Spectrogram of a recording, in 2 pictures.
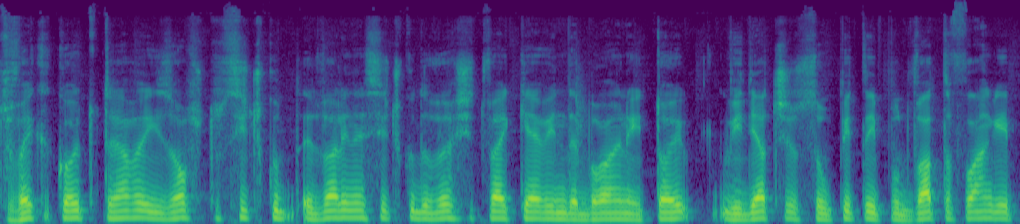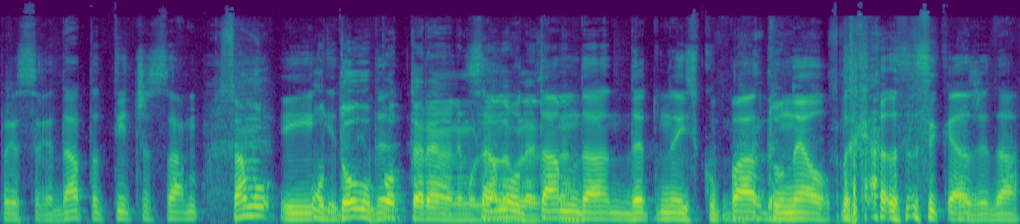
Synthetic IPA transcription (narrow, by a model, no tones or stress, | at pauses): t͡ʃovɛkəkɔjt̪ʊ̥t̪ɾʲabvəizɔpʃt̪ofsit͡ʃkʊɛd̪valinɛfsit͡ʃkod̪ɐvɤɾʃi̥t̪ovaɛkʲɛvind̪ɛbɾɔjnɐit̪ɔjvid̪ʲat͡ʃɛsɛʊpit̪əipod̪vat̪əflˠaŋɡəipɾɛsːɾɛd̪at̪ət̪it͡ʃəsam | samoioɔlˠʊd̪pɔt̪ːɛɾɛnɐnɛmɔʒsamoɛzːamd̪ad̪ɛt̪ʊnɛiskʊpat̪ʊnɛlˠt̪ɐkaad̪ɐsɛkaʒɛd̪a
